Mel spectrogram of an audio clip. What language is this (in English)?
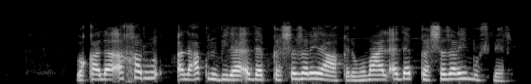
Arabic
